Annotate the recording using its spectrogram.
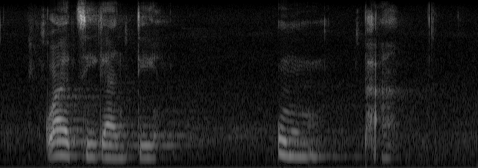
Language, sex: Xhosa, female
